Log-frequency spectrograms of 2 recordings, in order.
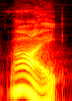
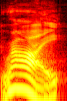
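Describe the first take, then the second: First: "Right." said as rite, crisp British; a clean British "Right.". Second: "Right." said as rite with a slightly different timbre; clipped British "Right.". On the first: Contrasting British and Australian, a British "Right.". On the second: Showing how UK people say it, a British "Right.". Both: Shown as a demonstration. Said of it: "U K people say it differently".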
